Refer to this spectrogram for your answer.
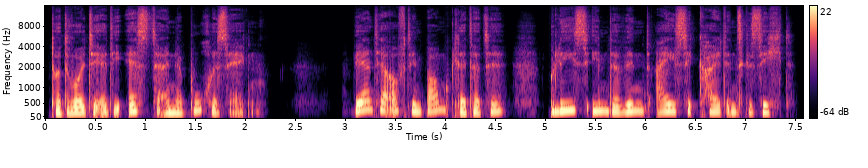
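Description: Gravelly German woman reading a fairy tale. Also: mid-range voice, measured pace, dark tone, no echo, clean studio sound. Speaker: storyteller and podcast host. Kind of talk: scripted fairy-tale narration.

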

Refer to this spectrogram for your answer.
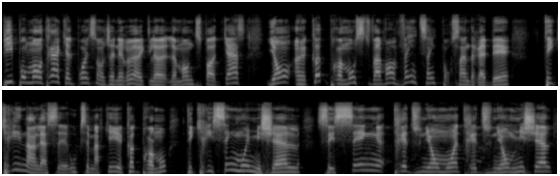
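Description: Lively joking Québécois man. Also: high voice, moderate pace. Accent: Québécois French. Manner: crude, joking, laughs often. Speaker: podcast host. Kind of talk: casual sponsor read with jokes.

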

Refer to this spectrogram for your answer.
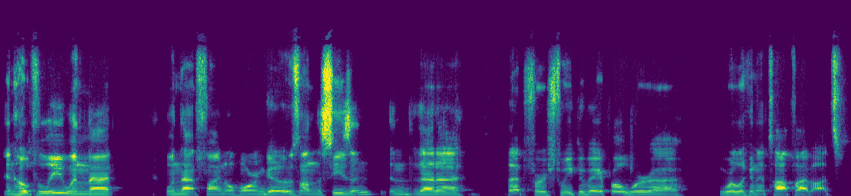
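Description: A man's voice: low voice, normal speed, a little mellow. A man co-hosting a casual sports podcast, making his points emphatically and repeating words as he builds them. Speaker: podcast co-host.

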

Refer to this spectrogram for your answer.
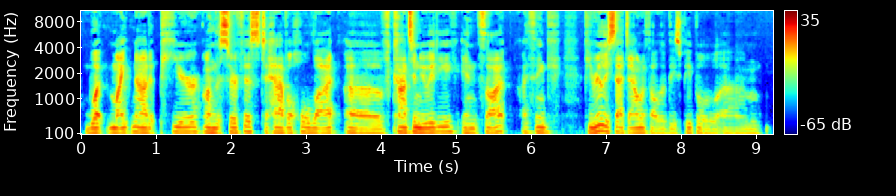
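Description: A man talks as a guest on a radio interview about the festival he curates. He speaks thoughtfully, pausing with fillers at an ordinary pitch. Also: level tone, darkish tone. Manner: thoughtful, hesitant, many fillers.

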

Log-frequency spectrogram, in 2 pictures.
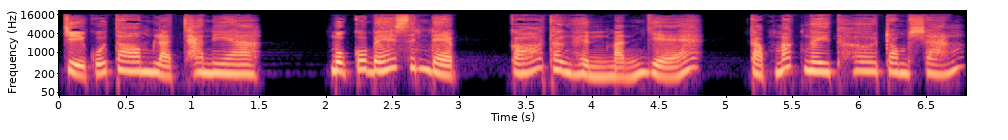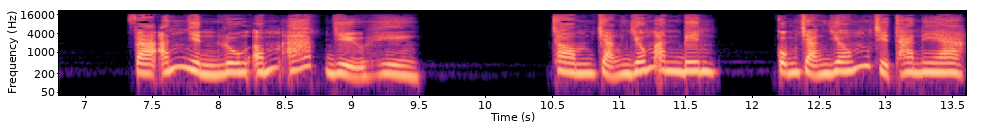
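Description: A woman's voice: a little high, takes it slowly, dry recording, studio quality. Woman narrating a children's story. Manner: calm, even storytelling.

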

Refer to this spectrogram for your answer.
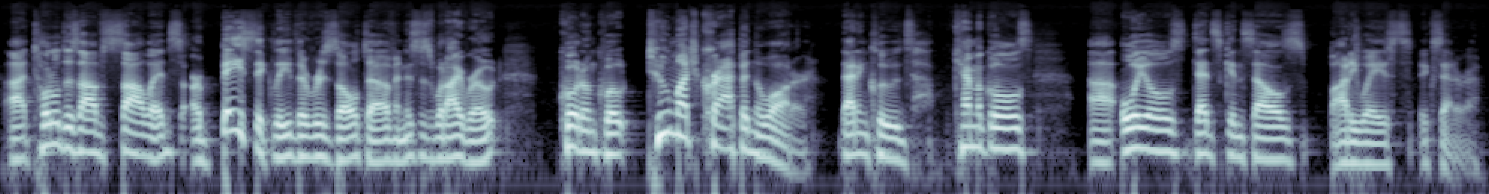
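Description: A man's voice: lowish voice, sing-song, normal speed. A man with a New Jersey accent explaining hot tub care in a conversational, plainspoken way, with fillers and asides. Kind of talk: instructional explainer.

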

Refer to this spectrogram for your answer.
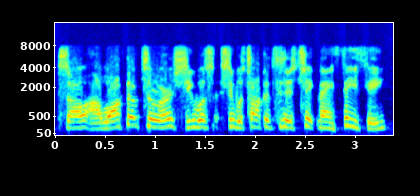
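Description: A man from Ohio with a high voice, talking in a lively, slangy way. He tells stories with a loose swagger, full of "you know what I'm saying." The sound is dry and close, with no room around it. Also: a little fast, dry recording, highs cut off. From Akron, Ohio. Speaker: guest musician. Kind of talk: casual interview by phone. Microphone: phone line.

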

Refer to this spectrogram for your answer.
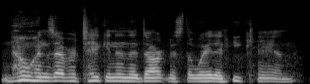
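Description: A cold and scheming young man, as a male reader puts him on, sneering and taunting, quick to lose his composure. He comes across as a storybook villain in the reader's ordinary voice. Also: on the high side, fairly even intonation, darkish tone, lightly acted. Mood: brooding.

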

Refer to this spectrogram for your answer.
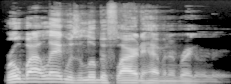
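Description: A man's voice: on the low side, expressive, very fast, darkish tone. A man in his twenties hosting a podcast, joking and swearing through casual banter. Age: 20s. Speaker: podcast host. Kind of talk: casual chat.

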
